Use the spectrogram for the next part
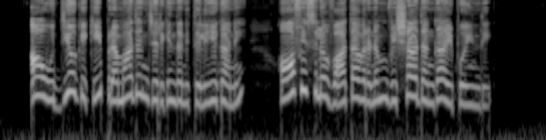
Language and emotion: Telugu, sad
